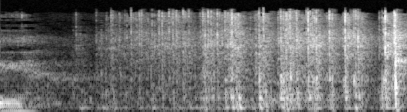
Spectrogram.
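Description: A deck of oracle cards being shuffled by hand: a quick, dense run of clicks.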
